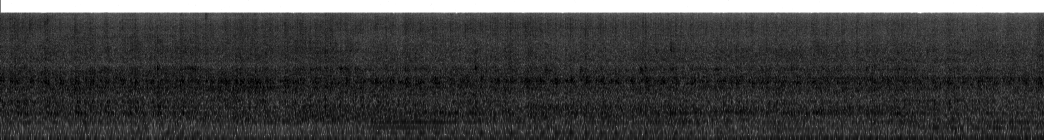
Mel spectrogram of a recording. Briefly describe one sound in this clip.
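A large truck engine rumbles steadily at idle nearby.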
